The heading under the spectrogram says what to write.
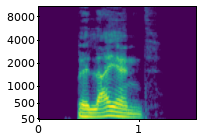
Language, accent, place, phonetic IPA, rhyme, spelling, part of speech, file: German, Germany, Berlin, [bəˈlaɪ̯ənt], -aɪ̯ənt, beleihend, verb, De-beleihend.ogg
- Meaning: present participle of beleihen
